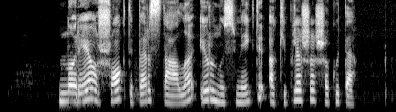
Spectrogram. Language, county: Lithuanian, Kaunas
